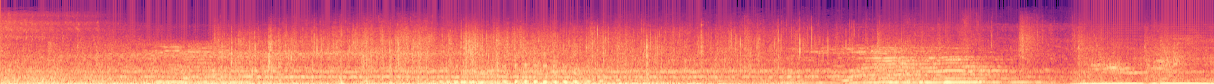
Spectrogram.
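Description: Waterfalls rush and splash steadily.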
